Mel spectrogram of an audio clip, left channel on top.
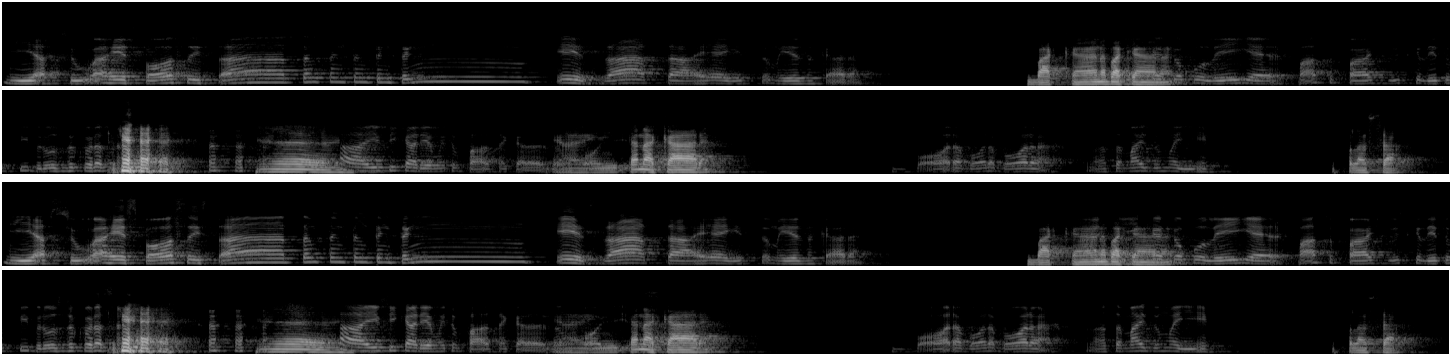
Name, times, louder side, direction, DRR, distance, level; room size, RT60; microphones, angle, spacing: voice 1, 0.0-5.3 5.5-8.6 10.8-13.2 13.5-15.7 16.5-17.5 17.8-20.8 23.4-25.1 25.3-26.6, right 2 dB, 80° right, 8 dB, 1.6 m, -41 dB
voice 2, 10.3-11.7 15.7-16.2 17.0-17.9 20.0-21.6 27.9-28.4, left 2 dB, 30° left, 8 dB, 1.4 m, -29 dB
24.5 x 19.5 x 7.1 m, 0.97 s
head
